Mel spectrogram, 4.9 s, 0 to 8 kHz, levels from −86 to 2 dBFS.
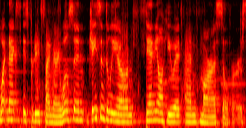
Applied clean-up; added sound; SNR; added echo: neural separator model SepFormer DNS4.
